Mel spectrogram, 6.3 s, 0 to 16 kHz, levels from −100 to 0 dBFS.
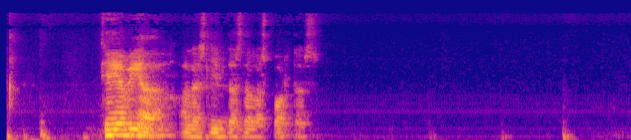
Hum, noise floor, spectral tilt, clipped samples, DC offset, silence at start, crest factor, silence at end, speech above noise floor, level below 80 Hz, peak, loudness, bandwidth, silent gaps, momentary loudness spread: none; -69 dBFS; -7.5 dB/octave; under 0.1%; under 0.1%; 0.05 s; 20 dB; 0.65 s; 53 dB; -44 dBFS; 0 dBFS; -16 LUFS; 11 kHz; none; 26 LU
